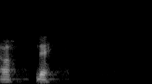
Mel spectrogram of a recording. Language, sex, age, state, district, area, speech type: Assamese, male, 18-30, Assam, Barpeta, rural, conversation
